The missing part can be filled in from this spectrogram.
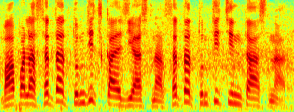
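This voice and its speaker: A man with a Marathi accent giving an impassioned moral lecture, preachy and repetitive, swinging between loud emphatic bursts and quiet low lines. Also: sing-song, a little fast, a little hiss or hum. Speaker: motivational speaker.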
